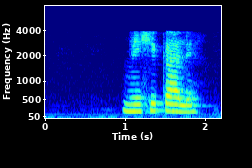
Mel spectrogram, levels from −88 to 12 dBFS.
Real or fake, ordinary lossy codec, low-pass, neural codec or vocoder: real; AAC, 16 kbps; 7.2 kHz; none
